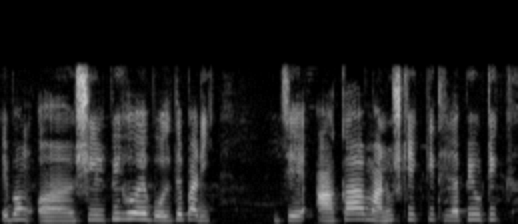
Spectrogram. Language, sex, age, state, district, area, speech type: Bengali, female, 18-30, West Bengal, South 24 Parganas, rural, spontaneous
